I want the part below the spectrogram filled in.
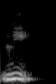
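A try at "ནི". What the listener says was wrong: Not ni. Ni. You have to put your tongue on the roof of your mouth. Ni.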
